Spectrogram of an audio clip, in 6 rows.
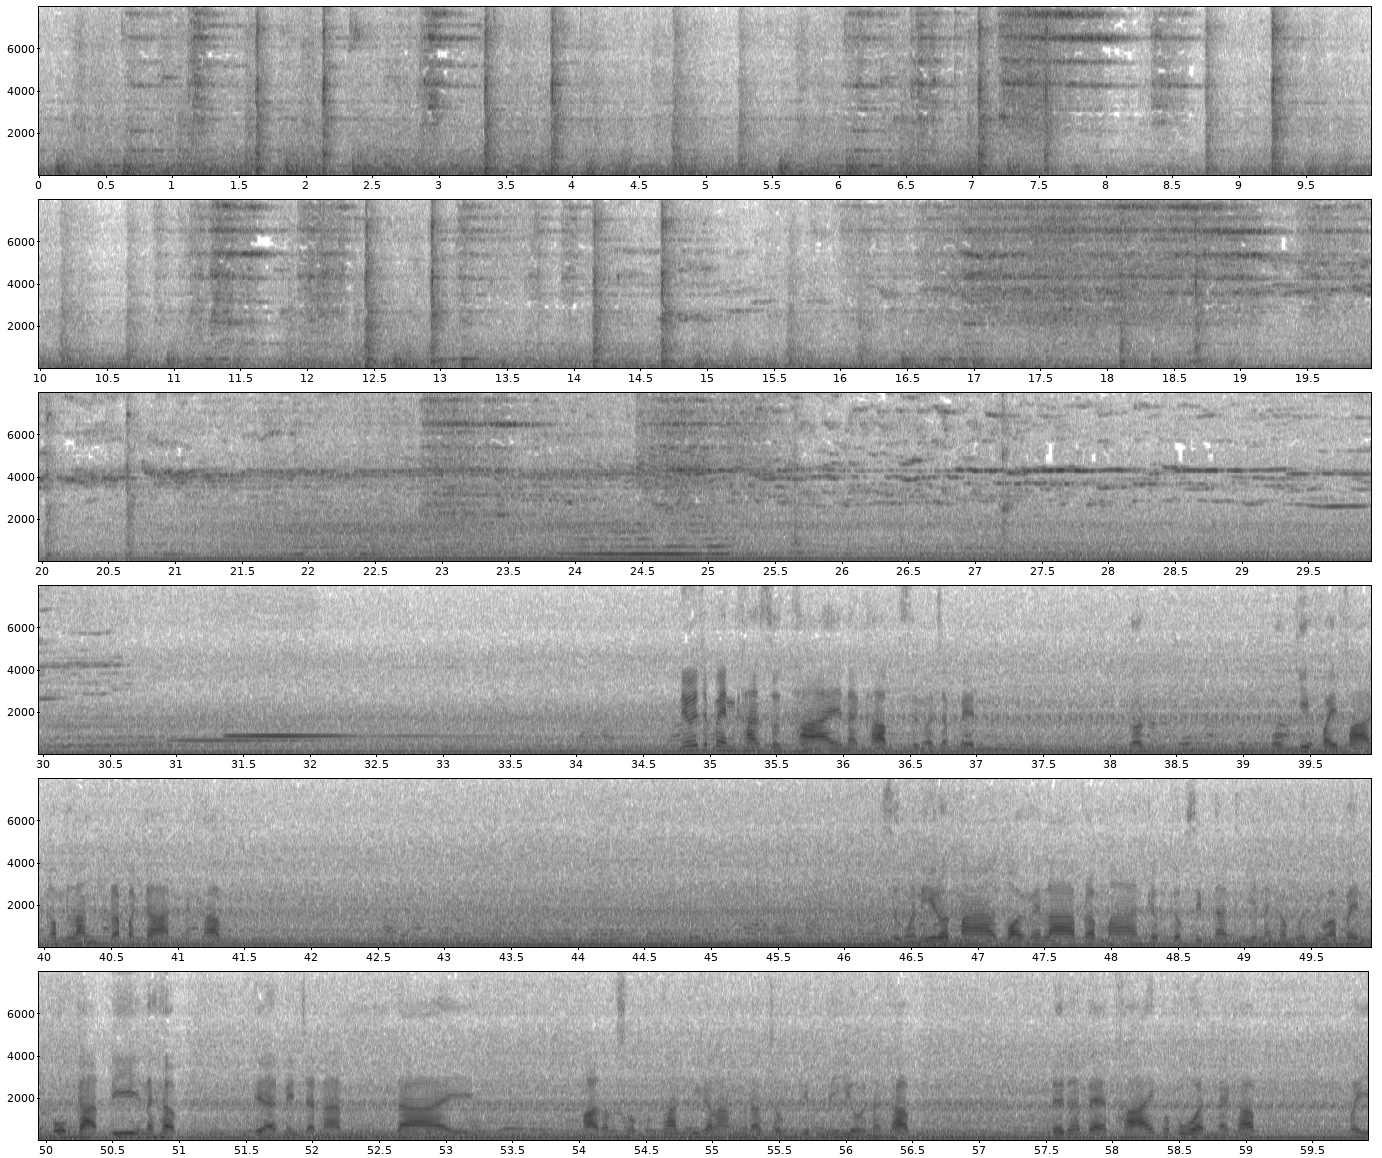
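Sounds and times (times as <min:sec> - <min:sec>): train wheel clacks: 0:00.0 - 0:19.2
wheel and brake squeal: 0:06.1 - 0:08.9, 0:11.1 - 0:32.1.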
